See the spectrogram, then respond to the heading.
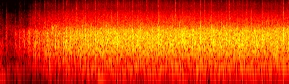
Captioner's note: audience applauds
